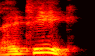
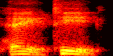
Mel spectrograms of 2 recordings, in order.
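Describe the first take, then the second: First: It sounds like a question, rising at the end. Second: It sounds like a statement, falling at the end.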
